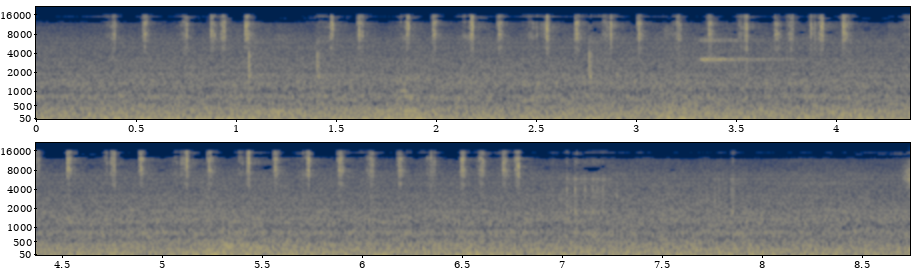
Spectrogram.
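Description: Straight grooming shears snipping through a Scottish Terrier's coat: short crisp clicks in quick succession, about three to four a second and often in pairs, that stop near the end, over a steady background hiss.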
